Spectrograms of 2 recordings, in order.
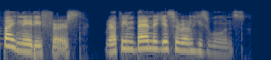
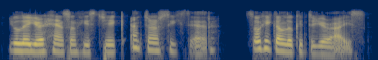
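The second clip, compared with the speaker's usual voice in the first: ordinary delivery, nothing marked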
